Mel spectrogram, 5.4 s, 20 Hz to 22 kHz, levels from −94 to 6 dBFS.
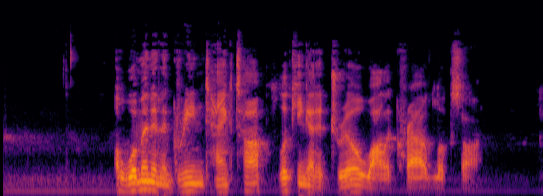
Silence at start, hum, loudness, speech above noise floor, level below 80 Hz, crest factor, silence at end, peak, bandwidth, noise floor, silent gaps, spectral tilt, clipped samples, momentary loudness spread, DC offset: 1.15 s; none; -26 LUFS; 46 dB; -66 dBFS; 20 dB; 0.65 s; -8 dBFS; 12 kHz; -72 dBFS; none; -4 dB/octave; under 0.1%; 10 LU; under 0.1%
